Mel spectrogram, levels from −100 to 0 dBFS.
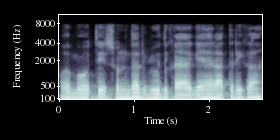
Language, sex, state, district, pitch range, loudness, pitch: Hindi, male, Punjab, Fazilka, 120-125 Hz, -15 LUFS, 120 Hz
